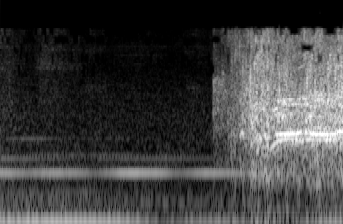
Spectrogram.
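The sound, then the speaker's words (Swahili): A crowd cheers after a performance: a low steady hum gives way partway through to a sudden, loud, broad roar of crowd noise. “Alikuwa amemaliza burudani. Watu wanashangilia kweli. Burudani ilikuwa ni kubwa.”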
